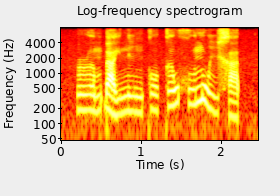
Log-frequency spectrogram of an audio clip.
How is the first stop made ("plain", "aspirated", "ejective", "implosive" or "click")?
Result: implosive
